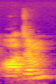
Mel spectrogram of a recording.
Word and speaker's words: autumn: combination of MN but in these words the letter n is silent and you have already seen the examples like autumn column damn him okay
